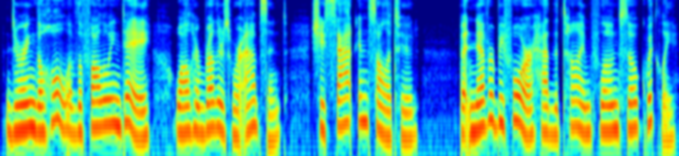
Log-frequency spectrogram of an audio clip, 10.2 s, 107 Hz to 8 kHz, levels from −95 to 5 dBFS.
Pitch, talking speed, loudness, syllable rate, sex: 225 Hz, 145 wpm, -17 LUFS, 4.6 syllables/s, female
